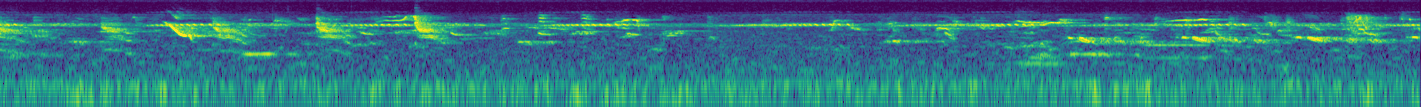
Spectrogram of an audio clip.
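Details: Several forest birds in spring: bright chirps and steep falling notes come in clusters, some louder nearby, others faint, with a few level whistles near the end and a thin continuous high tone behind.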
